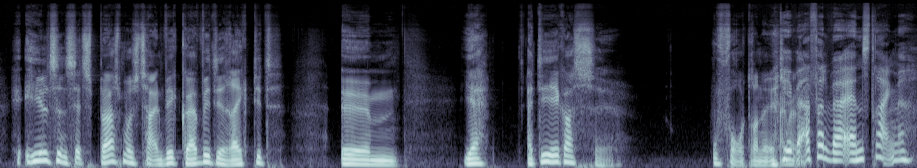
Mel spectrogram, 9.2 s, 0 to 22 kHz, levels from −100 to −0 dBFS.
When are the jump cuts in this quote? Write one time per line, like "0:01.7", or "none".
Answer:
0:07.8

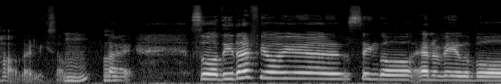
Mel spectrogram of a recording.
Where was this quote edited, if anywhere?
0:01.0

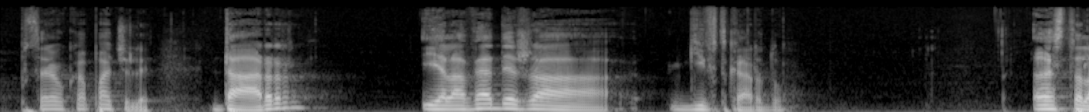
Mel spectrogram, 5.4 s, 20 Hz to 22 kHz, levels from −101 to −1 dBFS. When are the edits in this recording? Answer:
0:01.0

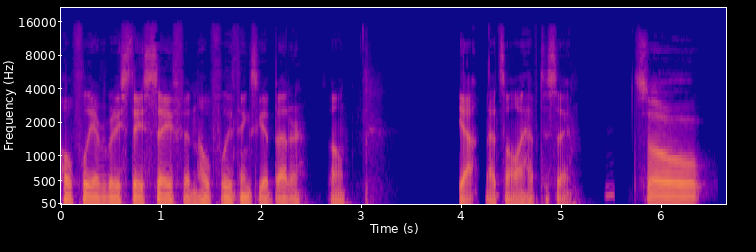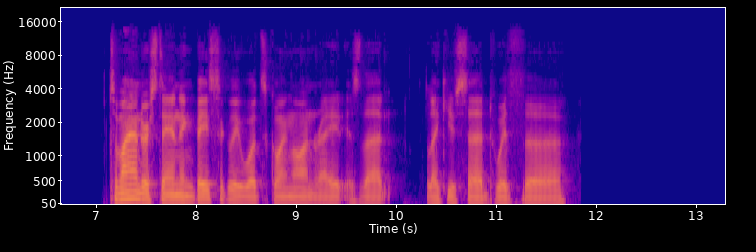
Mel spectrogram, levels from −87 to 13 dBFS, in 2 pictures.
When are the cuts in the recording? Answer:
0:04.2
0:05.5

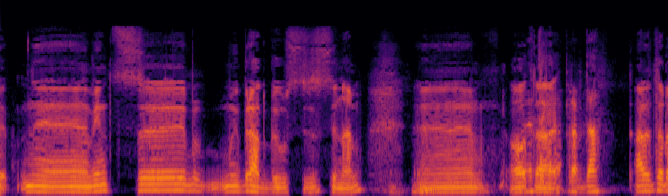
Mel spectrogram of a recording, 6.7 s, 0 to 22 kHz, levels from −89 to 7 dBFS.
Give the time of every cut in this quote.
0:05.0

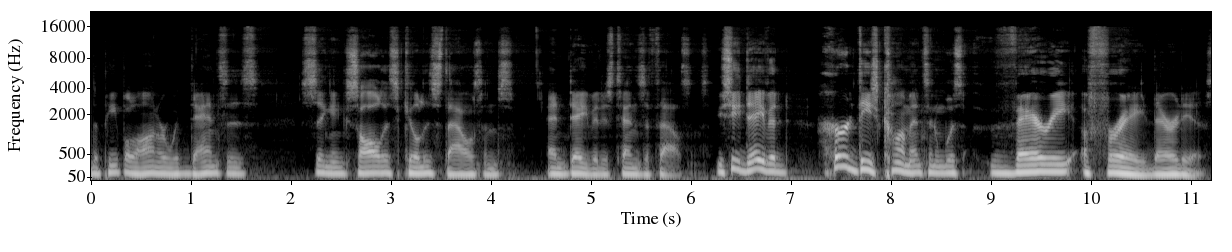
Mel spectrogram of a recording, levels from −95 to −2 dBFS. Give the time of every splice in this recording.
0:06.2

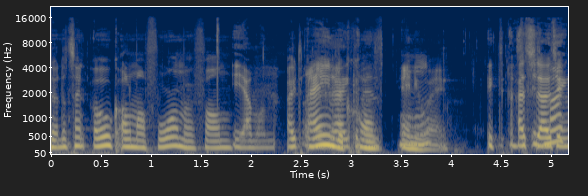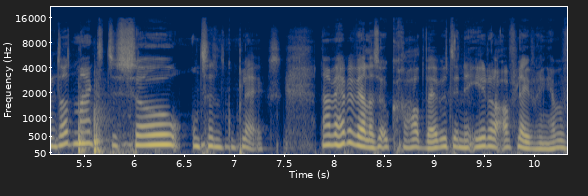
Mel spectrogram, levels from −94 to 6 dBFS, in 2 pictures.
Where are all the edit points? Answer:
0:03.3

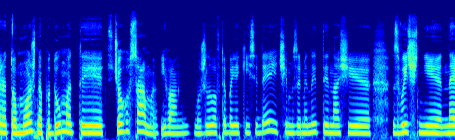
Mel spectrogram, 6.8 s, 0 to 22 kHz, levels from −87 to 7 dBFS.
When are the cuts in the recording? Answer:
none

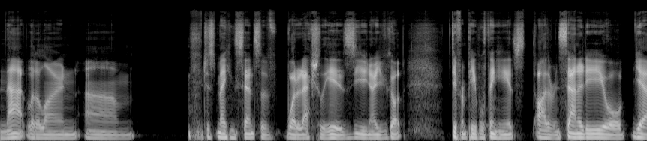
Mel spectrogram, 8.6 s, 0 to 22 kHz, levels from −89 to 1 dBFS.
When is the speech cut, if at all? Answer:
0:02.7

